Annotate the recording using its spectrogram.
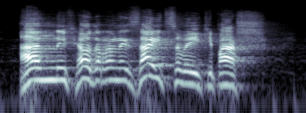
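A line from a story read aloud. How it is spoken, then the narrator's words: Shouting. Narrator (Russian): закричал он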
